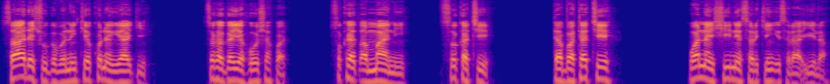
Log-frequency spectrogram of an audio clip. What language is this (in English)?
Hausa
